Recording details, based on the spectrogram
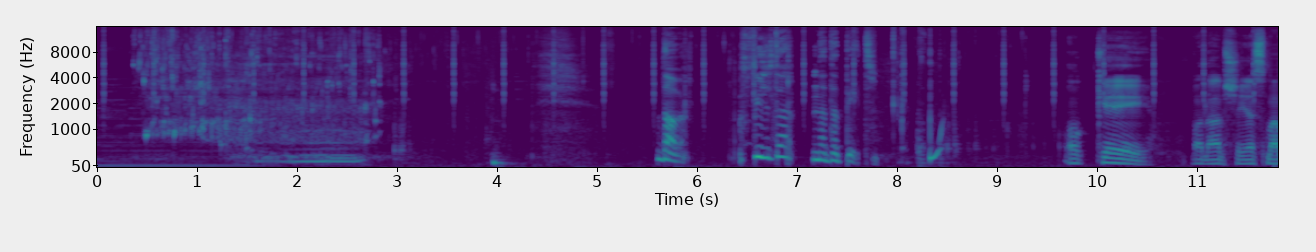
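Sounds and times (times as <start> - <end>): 
quiet water drips: 0.0 - 10.2
water pouring with a soft splashing hiss: 0.4 - 3.1
speech: 5.7 - 6.0, 6.6 - 8.0, 9.8 - 11.8.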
